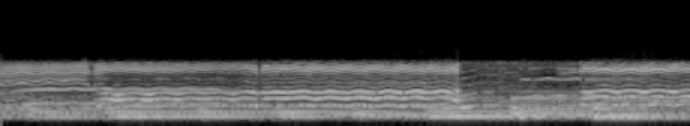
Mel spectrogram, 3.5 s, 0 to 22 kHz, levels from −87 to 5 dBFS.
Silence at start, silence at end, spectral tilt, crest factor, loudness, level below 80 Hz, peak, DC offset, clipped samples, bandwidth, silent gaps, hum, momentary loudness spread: 0 s; 0 s; -6.5 dB/octave; 16 dB; -25 LUFS; under -90 dBFS; -10 dBFS; under 0.1%; under 0.1%; 3.9 kHz; none; none; 5 LU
